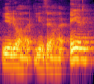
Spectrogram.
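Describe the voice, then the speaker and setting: A man's voice: fairly low pitch, sing-song, fast talker, dark tone. A man from Georgia with a Southern accent, teasing and arguing in casual banter with his partner. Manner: teasing, argumentative, laughs often. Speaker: comedian, podcast co-host. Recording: echoey room.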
